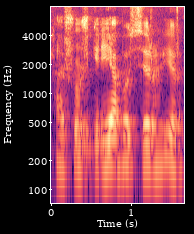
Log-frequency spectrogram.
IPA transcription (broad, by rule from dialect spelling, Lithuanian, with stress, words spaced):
ˈɐʃ ʊʒˈɡrʲiɛbʊs ˈɪr ˈɪr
